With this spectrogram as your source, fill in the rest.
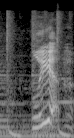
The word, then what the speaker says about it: Leah: Leah, no, chat, okay. Leah, but spelled L-E-A-H, not L-I-A. Her name is spelled L-E-A-H. Leah, like in Love Live.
